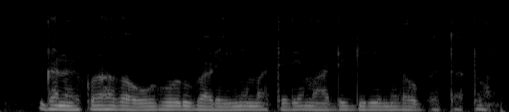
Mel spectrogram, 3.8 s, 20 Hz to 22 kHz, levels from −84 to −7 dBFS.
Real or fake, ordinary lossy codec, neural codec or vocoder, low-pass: fake; none; codec, 44.1 kHz, 7.8 kbps, Pupu-Codec; none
